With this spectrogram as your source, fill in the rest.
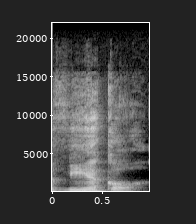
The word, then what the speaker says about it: vehicle: I want to make a couple of pronunciation fixes. Omar, one word, vehicle. It's a vehicle.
